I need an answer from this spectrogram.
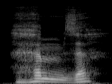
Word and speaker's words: Hamza: Hamza. Hamza. Hamza. Now, even though this one is called Hamza, it doesn't have a ha sound like the letter before it, but it has the sound, makes the sound.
